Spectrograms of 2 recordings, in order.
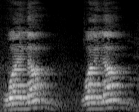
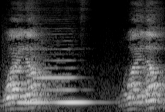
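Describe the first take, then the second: The two takes are said the same way.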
